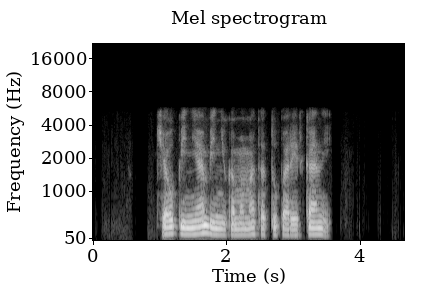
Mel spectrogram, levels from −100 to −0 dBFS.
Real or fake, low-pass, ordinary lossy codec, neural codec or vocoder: real; 5.4 kHz; Opus, 32 kbps; none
